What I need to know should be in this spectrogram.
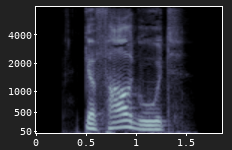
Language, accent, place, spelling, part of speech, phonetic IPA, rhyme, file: German, Germany, Berlin, Gefahrgut, noun, [ɡəˈfaːɐ̯ˌɡuːt], -aːɐ̯ɡuːt, De-Gefahrgut.ogg
- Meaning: hazardous material, dangerous goods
